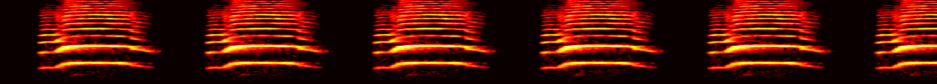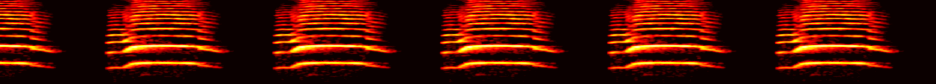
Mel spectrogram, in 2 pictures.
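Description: Peacock calling: the same short call repeated over and over at an even pace, a little more than once a second.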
